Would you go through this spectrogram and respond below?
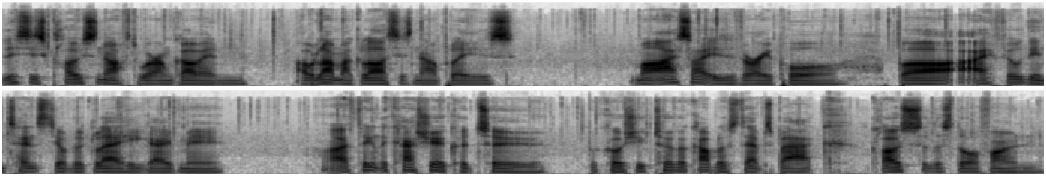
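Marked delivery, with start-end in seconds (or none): none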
